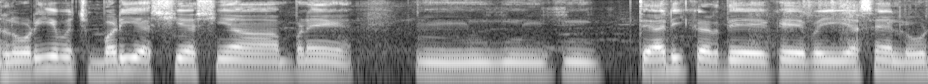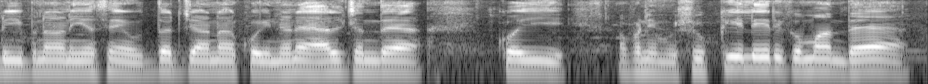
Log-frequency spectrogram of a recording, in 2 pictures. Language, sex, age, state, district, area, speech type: Dogri, male, 18-30, Jammu and Kashmir, Udhampur, rural, spontaneous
